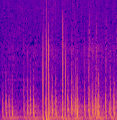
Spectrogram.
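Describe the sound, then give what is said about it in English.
The hoofbeats of Silver, the Lone Ranger's horse, clip-clop in a quick, uneven rhythm, with a few sharp, louder strikes standing out as the galloping approaches from the distance. “But on the day after that, Tonto jumped to his feet as the thunder of Silver's approaching hoofs could be heard in the distance.”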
